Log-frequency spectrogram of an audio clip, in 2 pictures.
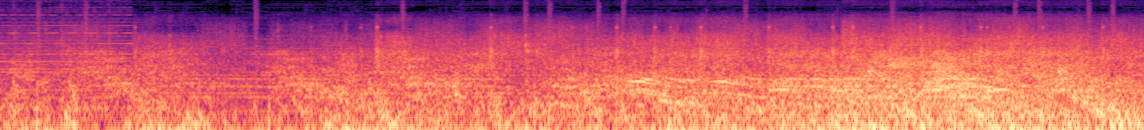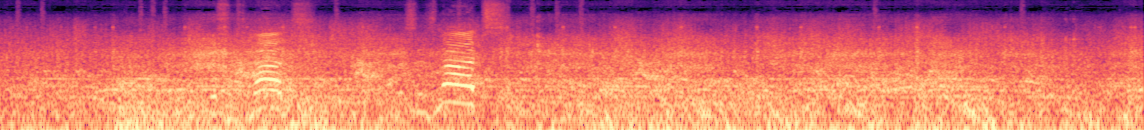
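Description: A video game gun fires rapidly.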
